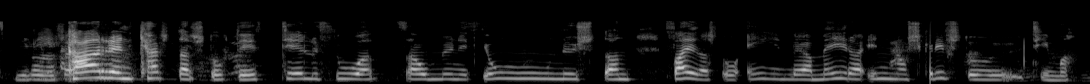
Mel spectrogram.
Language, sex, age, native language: Icelandic, male, 18-19, Icelandic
